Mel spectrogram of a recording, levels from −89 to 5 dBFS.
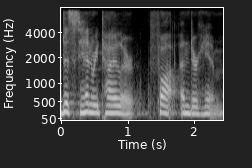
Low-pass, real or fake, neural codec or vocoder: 7.2 kHz; fake; codec, 16 kHz, 6 kbps, DAC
